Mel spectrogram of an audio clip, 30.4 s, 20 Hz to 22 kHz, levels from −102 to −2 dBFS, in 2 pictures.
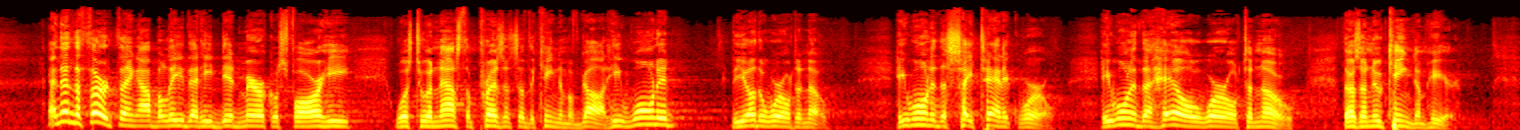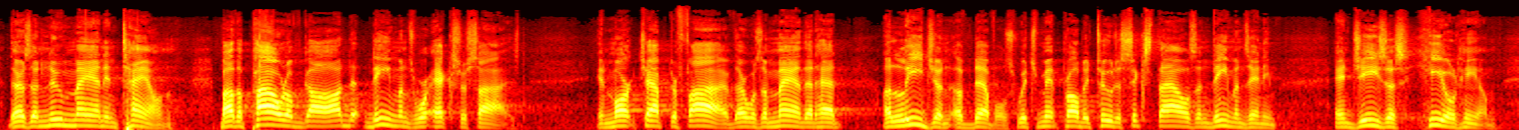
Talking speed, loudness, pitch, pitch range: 175 wpm, -20 LUFS, 155 Hz, 140-165 Hz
